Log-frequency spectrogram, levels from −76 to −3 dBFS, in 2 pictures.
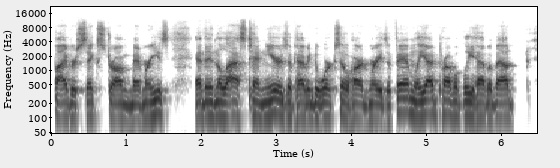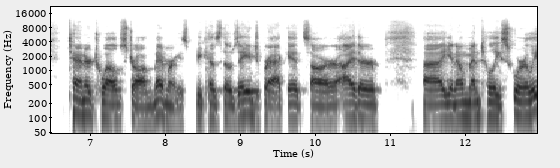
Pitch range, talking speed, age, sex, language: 100-125 Hz, 190 wpm, 40-59, male, English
